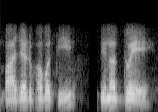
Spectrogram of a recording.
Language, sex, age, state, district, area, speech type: Sanskrit, male, 18-30, West Bengal, Paschim Medinipur, rural, conversation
